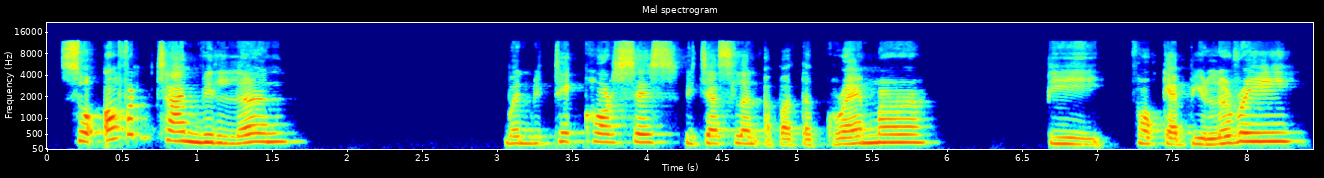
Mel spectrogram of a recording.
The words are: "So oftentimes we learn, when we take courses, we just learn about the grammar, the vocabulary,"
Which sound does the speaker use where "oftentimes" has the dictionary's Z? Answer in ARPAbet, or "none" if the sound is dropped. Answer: none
